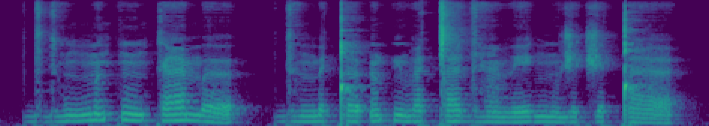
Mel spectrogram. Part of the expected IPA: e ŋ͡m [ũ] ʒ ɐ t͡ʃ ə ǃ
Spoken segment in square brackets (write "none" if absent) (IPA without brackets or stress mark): ũ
